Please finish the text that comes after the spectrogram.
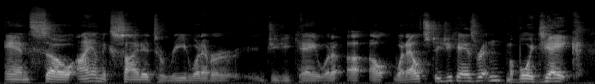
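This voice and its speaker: A man's voice: sits low, bright, forceful tone. A man chatting casually to viewers about his reading in an informal, rambling, slangy way, as host of his own video. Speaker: book reviewer, video host.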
